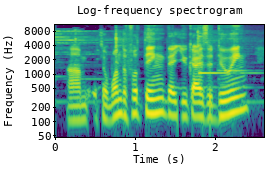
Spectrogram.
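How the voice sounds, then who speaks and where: A dark, mellow tone with a Brooklyn accent and ordinary pitch variation, dry and close with no echo, on a very clean recording against a silent background. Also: man. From New York, Brooklyn. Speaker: live show guest. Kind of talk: conversational interview talk. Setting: live broadcast. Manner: halting, with repetitions.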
